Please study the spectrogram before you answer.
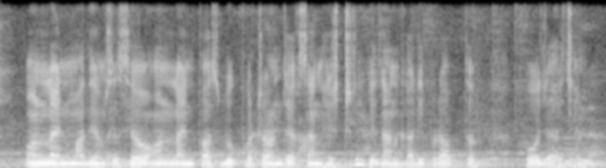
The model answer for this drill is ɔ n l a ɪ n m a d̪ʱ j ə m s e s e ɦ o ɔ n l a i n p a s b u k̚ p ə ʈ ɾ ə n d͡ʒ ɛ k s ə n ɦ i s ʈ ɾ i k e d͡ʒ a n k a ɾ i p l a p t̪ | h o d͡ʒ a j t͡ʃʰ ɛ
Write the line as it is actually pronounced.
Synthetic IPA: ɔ n l a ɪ n m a d̪ʱ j ə m s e s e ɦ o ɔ n l a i n p a s b u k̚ p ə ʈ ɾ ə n d͡ʒ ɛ k s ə n ɦ i s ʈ ɾ i k e d͡ʒ a n k a ɾ i p ɾ a p t̪ | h o d͡ʒ a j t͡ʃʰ ɛ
